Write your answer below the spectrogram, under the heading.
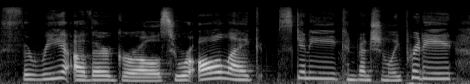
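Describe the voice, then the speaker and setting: A woman's fairly high voice, animated in tone, with lively intonation at a moderate pace. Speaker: actor and singer. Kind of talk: casual chat.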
